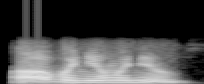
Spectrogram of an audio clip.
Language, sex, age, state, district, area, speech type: Kashmiri, male, 30-45, Jammu and Kashmir, Srinagar, urban, conversation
